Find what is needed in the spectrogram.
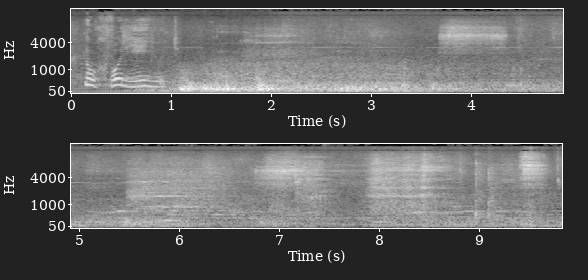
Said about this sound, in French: Ça recommence. Non, on dirait, mais ce n'est que le tonnerre. Mais ça ressemble beaucoup à une attaque.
